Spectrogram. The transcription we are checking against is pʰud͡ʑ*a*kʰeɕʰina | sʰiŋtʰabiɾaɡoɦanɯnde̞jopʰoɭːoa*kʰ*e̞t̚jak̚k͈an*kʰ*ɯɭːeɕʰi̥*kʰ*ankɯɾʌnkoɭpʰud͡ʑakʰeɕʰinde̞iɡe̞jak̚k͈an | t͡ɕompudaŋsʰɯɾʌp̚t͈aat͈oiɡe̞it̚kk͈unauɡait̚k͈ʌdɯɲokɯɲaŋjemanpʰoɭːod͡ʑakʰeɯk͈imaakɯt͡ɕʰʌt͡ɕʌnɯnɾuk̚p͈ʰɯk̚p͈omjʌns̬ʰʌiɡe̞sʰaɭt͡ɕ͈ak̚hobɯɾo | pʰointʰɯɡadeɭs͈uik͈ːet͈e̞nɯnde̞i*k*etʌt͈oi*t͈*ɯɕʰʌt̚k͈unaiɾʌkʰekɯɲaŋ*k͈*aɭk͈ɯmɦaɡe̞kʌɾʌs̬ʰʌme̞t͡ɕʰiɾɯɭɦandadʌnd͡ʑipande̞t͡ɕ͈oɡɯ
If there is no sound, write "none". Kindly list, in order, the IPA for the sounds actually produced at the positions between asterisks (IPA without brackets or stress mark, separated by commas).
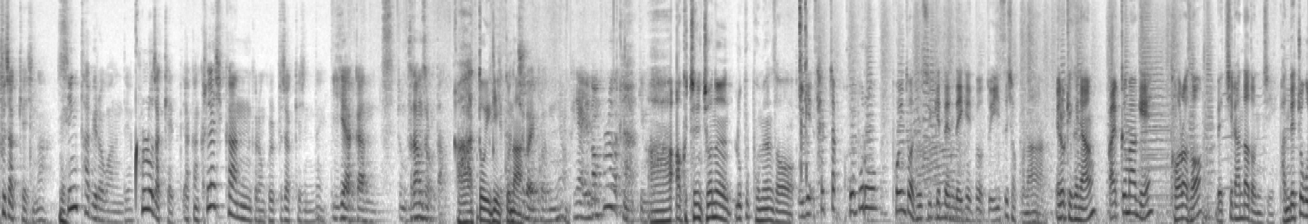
a, kʰ, kʰ, kʰ, ɡ, s͈, k͈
